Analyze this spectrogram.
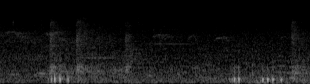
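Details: A female emu at Tama Zoo, January 2023, gives deep, hollow drum-like thumps, a call that differs between the sexes, in two short bursts: a quick pair, then a run of three or four, over a faint outdoor hum.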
